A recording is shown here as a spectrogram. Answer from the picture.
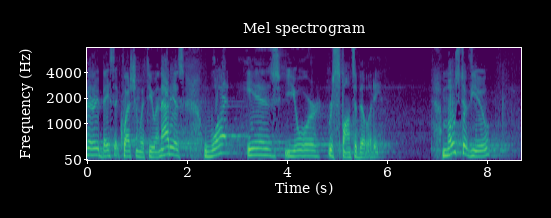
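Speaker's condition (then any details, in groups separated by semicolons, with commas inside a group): No condition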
